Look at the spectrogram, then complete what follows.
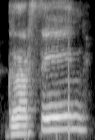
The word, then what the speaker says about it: Gracienne: Today, we have the opportunity to meet a dynamic woman, and her name is Gracienne John Pierre.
